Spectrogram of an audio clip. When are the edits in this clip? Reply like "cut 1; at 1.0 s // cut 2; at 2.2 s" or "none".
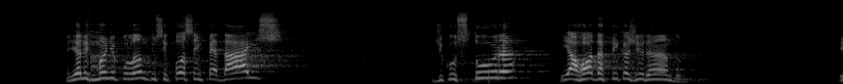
cut 1; at 0.9 s // cut 2; at 1.5 s // cut 3; at 5.5 s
